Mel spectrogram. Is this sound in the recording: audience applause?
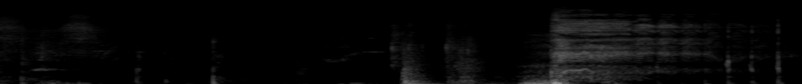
no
